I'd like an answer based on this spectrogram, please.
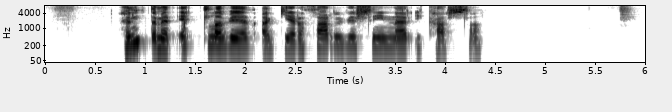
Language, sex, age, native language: Icelandic, female, 30-39, English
